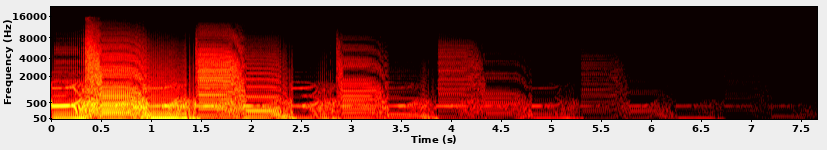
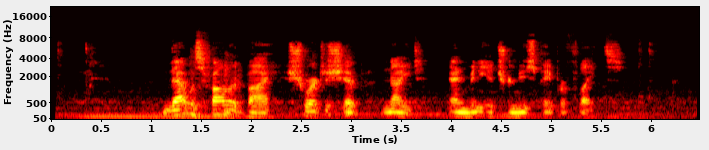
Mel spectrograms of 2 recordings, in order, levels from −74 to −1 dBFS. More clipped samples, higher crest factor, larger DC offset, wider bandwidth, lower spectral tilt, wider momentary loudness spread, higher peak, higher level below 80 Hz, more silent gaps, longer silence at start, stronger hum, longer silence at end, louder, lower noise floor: neither; about the same, 18 dB vs 22 dB; neither; first, 16 kHz vs 10 kHz; about the same, -5 dB/octave vs -4.5 dB/octave; about the same, 22 LU vs 21 LU; second, -10 dBFS vs -6 dBFS; first, -34 dBFS vs -50 dBFS; neither; about the same, 0 s vs 0.05 s; neither; first, 2.5 s vs 0.75 s; about the same, -25 LUFS vs -25 LUFS; first, -65 dBFS vs -53 dBFS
